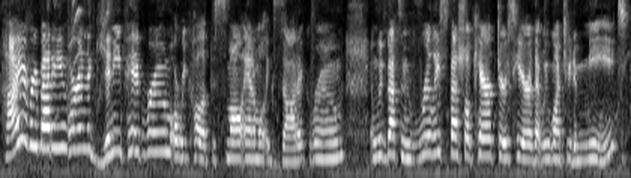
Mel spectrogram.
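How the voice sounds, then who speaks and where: High-voiced woman guiding kids, slightly distant mic. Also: fairly quick. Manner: enthusiastic, simple child-directed explaining. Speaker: animal shelter guide. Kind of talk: educational virtual tour for children. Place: indoor animal shelter rooms. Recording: distant mic, faint background noise.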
